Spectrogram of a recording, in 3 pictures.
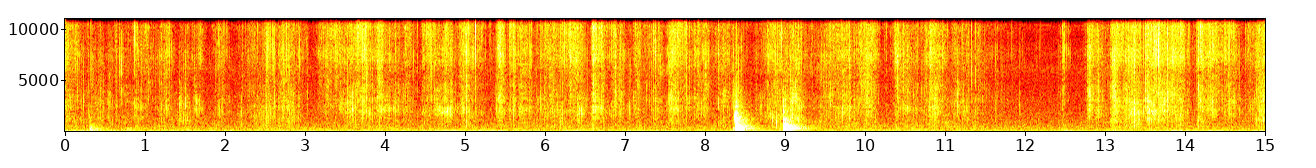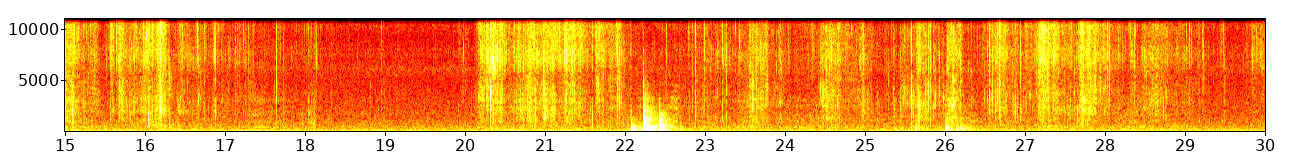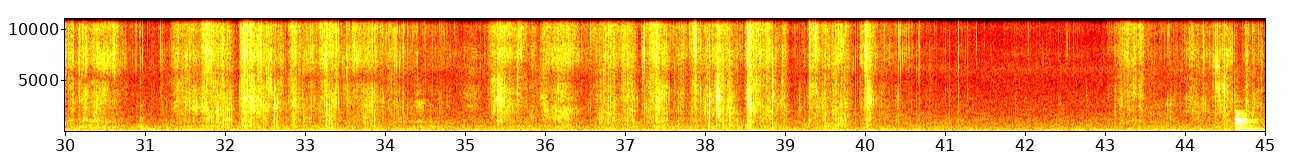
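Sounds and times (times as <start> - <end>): plastic piping bag crinkling: 0.0 - 18.5, 19.9 - 45.0.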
